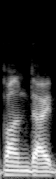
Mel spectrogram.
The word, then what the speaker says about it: Bondi: you this video of the B it's it's pronounced Bondai Beach in Australia heavily Jewish it was a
